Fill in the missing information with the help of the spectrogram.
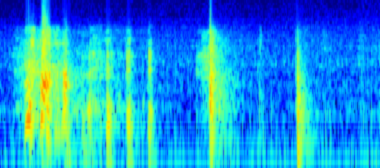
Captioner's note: laughs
